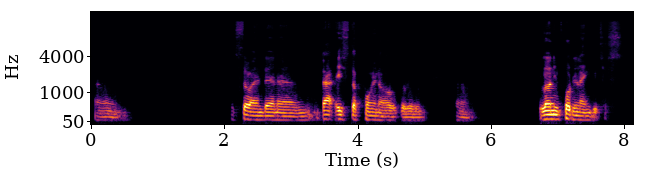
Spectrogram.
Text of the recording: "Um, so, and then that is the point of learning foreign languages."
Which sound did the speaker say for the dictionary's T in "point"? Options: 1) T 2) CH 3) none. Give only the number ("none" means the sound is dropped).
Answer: 1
